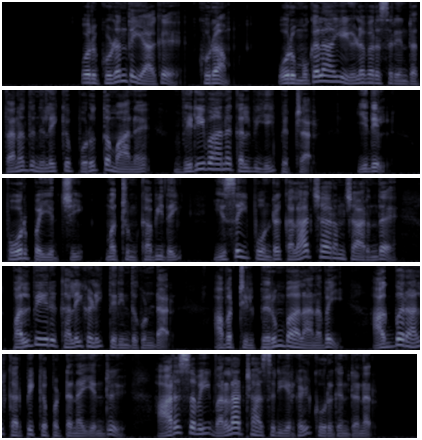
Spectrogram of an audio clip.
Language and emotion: Tamil, neutral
